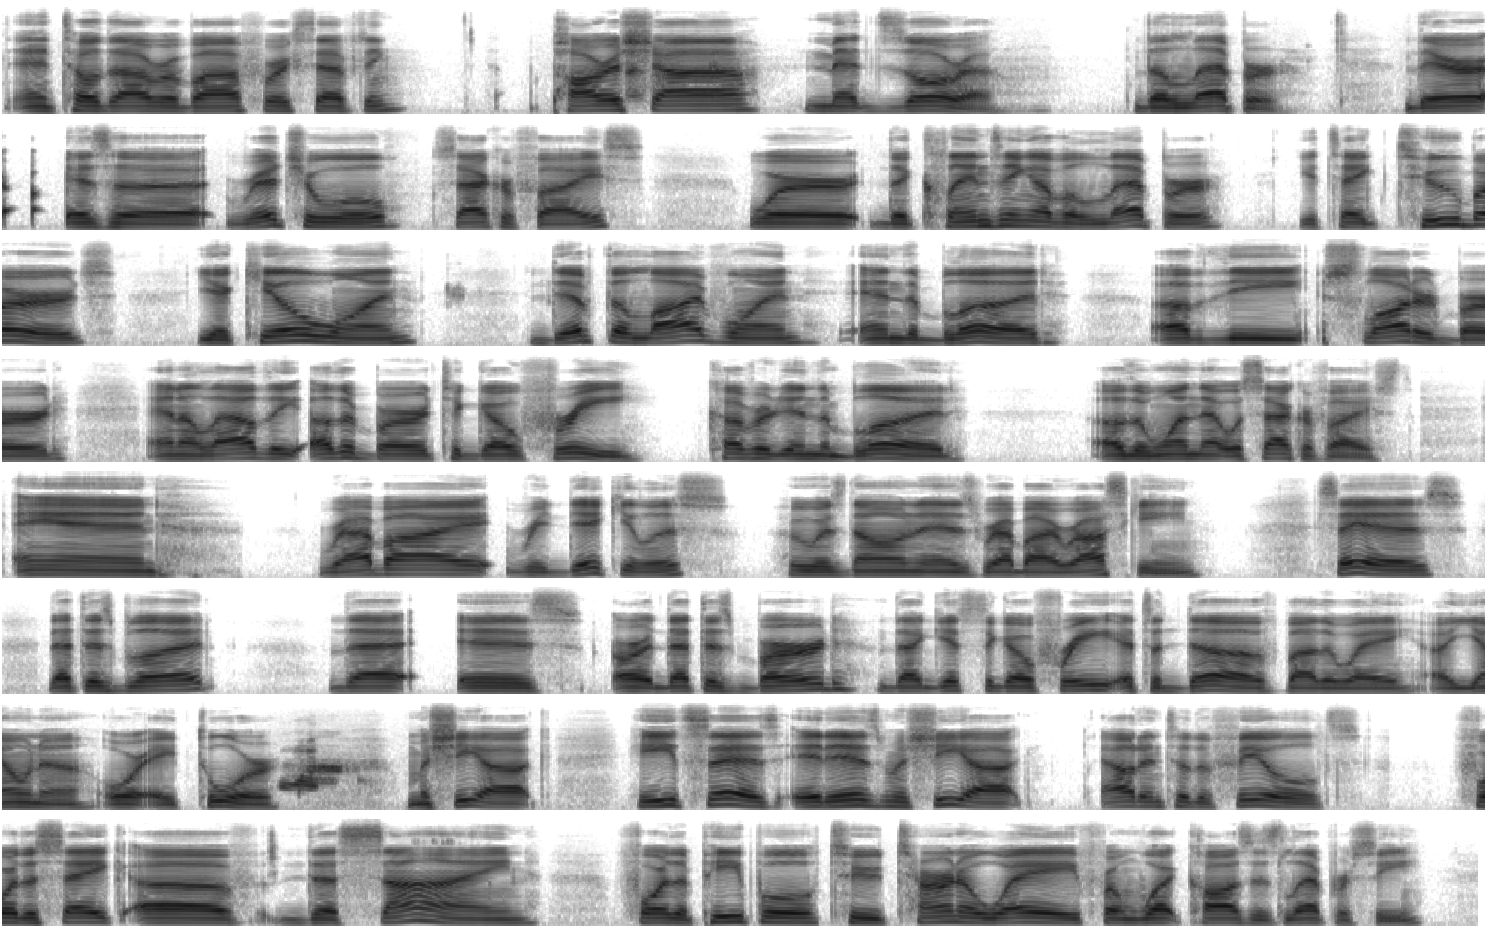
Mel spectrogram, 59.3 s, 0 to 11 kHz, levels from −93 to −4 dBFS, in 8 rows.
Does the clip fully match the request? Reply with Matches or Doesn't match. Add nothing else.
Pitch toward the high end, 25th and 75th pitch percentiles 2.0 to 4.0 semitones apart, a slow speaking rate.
Doesn't match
